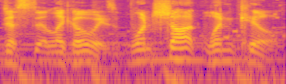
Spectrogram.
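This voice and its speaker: A man's voice: fairly high pitch, animated, moderate pace, music in the background, lightly acted. A man reading the part of a nervous, cheeky young boy witness in his everyday voice, giggling now and then. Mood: nervous recounting.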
